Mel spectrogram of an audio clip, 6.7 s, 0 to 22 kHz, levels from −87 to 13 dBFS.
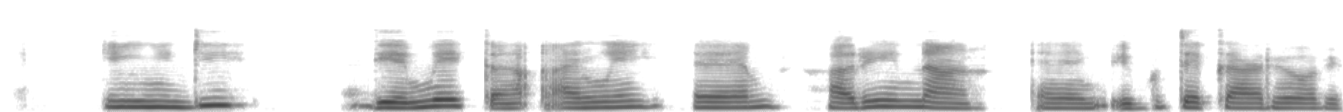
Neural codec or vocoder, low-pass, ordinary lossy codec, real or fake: codec, 16 kHz, 1 kbps, FunCodec, trained on LibriTTS, 50 frames a second; 7.2 kHz; none; fake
